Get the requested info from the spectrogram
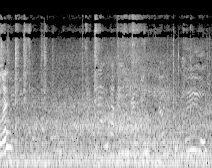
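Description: Steady low rumble of outdoor background noise, with faint voices of people talking.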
